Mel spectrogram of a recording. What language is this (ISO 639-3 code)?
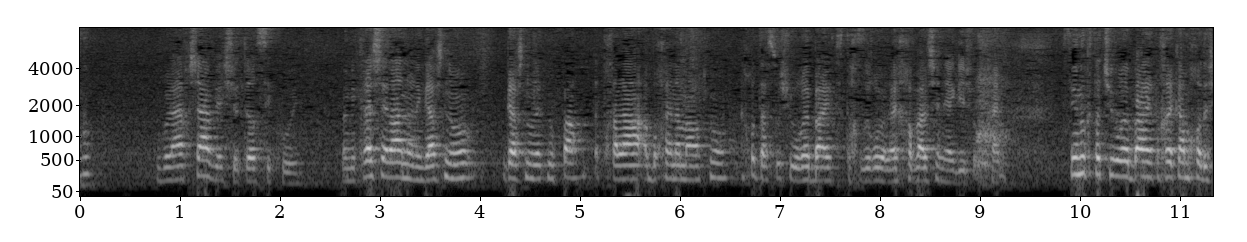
heb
